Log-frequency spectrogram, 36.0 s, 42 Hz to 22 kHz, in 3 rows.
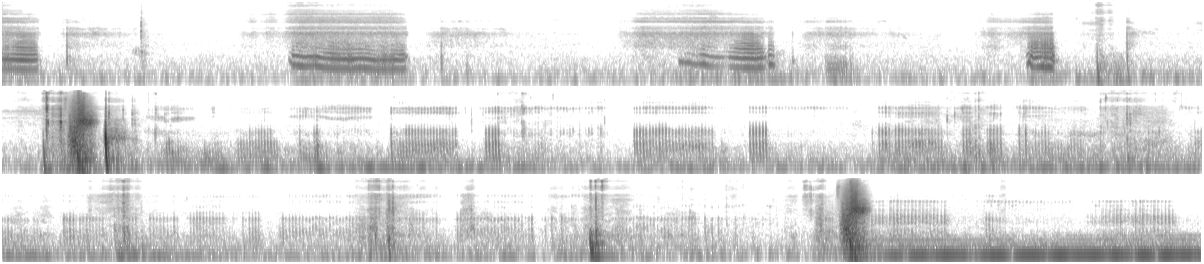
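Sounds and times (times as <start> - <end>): cat purring: 12.2 - 35.9
sudden loud knocks or rustles: 12.4 - 13.4.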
